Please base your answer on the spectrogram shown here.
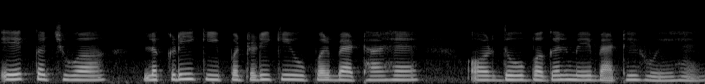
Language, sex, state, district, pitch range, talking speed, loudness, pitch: Hindi, female, Bihar, Gopalganj, 200-220 Hz, 145 wpm, -28 LUFS, 210 Hz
